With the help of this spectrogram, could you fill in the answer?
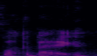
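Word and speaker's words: Blackeberg: It's like black with an E at the end and then Berg. B E R G. Spelled. It's pronounced Black Bay.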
